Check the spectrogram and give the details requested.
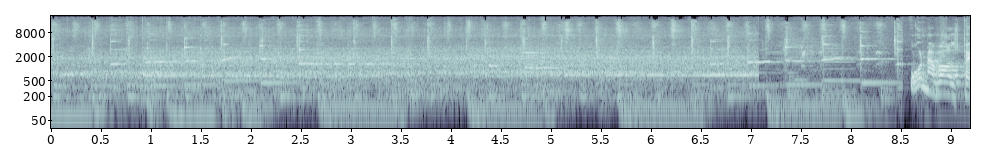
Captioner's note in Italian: Applauso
